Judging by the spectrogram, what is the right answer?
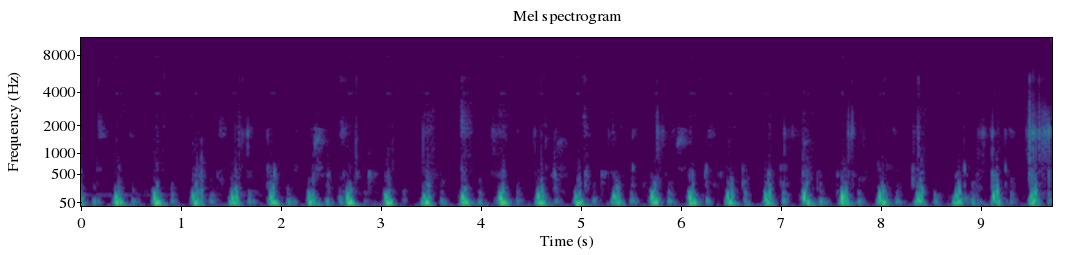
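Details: Heart sounds recorded live during an ECG exercise stress test; fast, steady, regular low thumps with no extra noises at a raised exercise rate; normal heart sounds.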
